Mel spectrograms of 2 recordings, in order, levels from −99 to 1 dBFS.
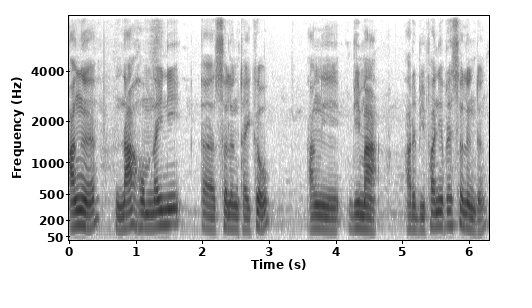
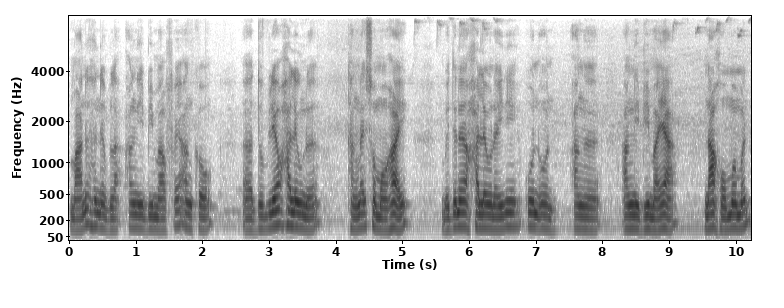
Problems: constant background noise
